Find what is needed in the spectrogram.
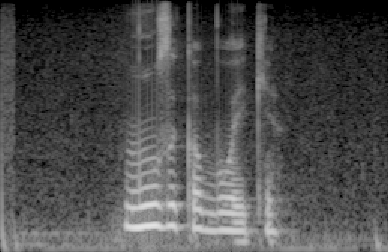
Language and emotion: Russian, neutral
